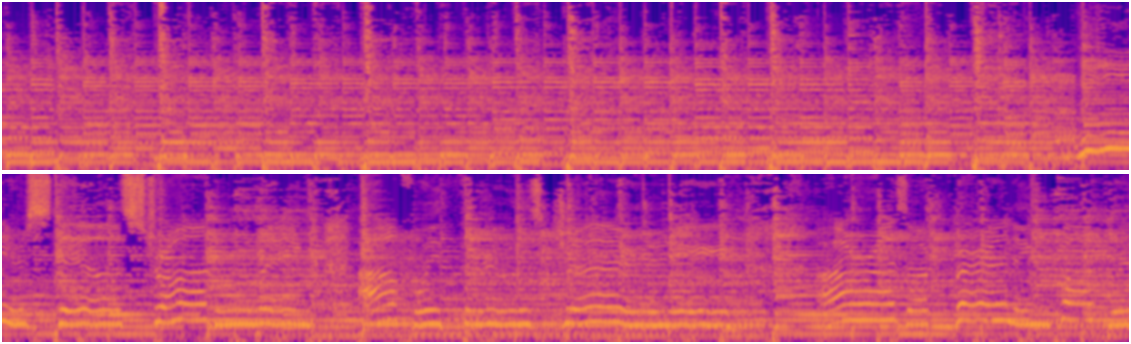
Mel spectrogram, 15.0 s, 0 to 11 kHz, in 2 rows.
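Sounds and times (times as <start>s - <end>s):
acoustic bass guitar: 0.0s - 15.0s
acoustic guitar strumming: 0.0s - 15.0s
woman singing: 7.2s - 15.0s.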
